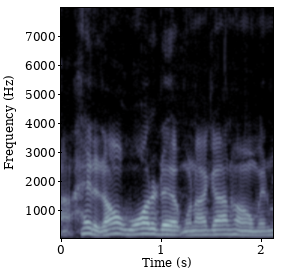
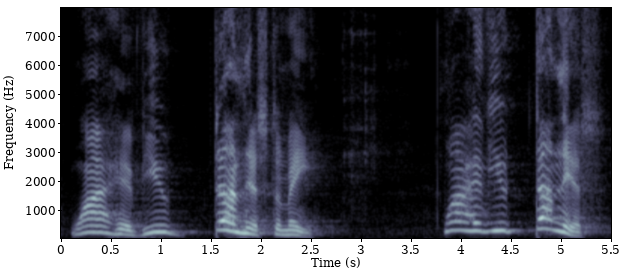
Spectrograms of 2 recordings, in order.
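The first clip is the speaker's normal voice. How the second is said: high, furious, lung-bursting angry screaming; 7 semitones higher, 4 dB louder than usual. Retelling screaming at god in anger: retelling own past screaming. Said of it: "I am screaming my lungs out".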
